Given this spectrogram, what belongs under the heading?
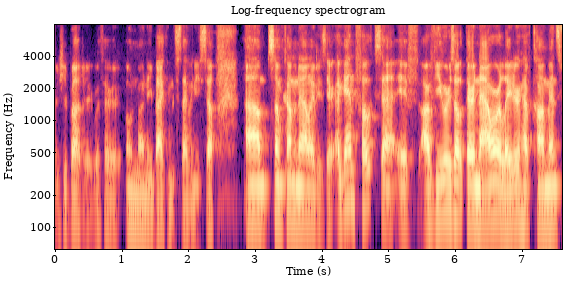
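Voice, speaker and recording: A man hosting a casual live interview, speaking in halting, measured phrases. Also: medium pitch. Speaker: talk show host.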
